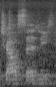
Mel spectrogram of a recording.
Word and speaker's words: chalcedony: I'm very phonetic, so it's spelled C-H, I call it chalcedony.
